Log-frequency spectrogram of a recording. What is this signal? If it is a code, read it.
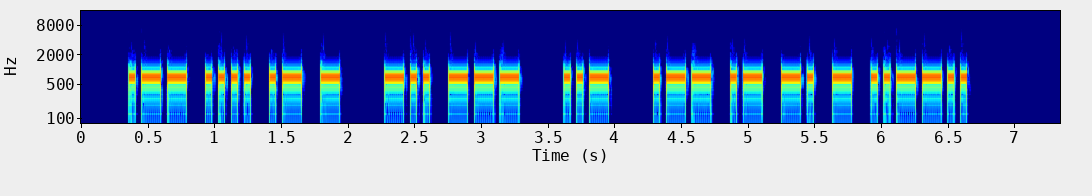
Morse code, heard as a keyed tone, about 25 wpm, 700 Hz. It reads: WHAT DO U WANT?
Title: Sentences from Top 200 Words and Abbreviations 25wpm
